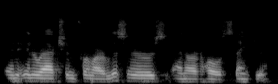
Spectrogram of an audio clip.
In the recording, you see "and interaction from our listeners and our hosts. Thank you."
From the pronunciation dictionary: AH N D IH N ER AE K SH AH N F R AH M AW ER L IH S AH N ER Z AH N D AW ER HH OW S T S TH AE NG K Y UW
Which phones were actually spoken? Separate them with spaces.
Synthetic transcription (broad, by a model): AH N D IH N ER AE K SH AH N F R AH M AW ER L IH S AH N ER Z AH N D AW ER HH OW S T S TH AE NG K Y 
